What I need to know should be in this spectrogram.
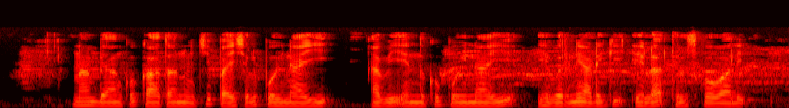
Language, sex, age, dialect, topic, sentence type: Telugu, male, 36-40, Telangana, banking, question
